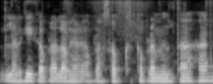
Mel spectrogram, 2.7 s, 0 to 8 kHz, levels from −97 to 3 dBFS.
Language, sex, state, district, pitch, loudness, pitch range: Hindi, male, Bihar, Patna, 115 Hz, -20 LUFS, 110-120 Hz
